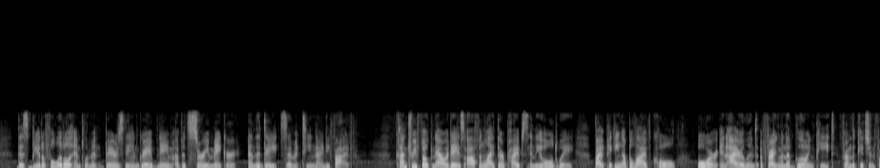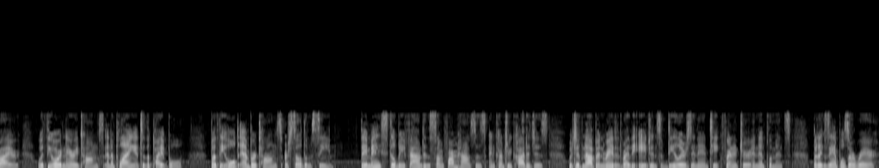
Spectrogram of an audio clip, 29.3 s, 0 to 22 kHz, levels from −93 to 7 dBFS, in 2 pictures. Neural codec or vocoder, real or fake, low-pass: codec, 16 kHz, 8 kbps, FreqCodec, larger model; fake; 7.2 kHz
